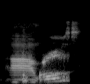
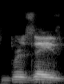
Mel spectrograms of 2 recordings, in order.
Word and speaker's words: Bruzes: Bruz? Is it Bruze? Bruzy? Nobody says it right, but it's Bruzes, but that's why I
